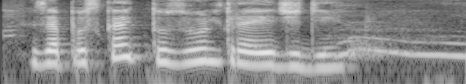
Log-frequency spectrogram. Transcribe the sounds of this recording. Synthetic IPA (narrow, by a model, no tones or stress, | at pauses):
zɐpʊskat̚ʲt̪uzulʲt̪ɾɐet͡ʃd̪ʲi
